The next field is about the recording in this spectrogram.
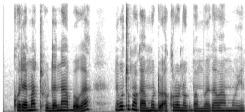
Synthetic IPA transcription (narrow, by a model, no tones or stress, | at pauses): koɾamatʰudanabɔ̰ɡa | nikutumakamudo̰ʔa̰kɔɾonokumamweɡawamwiːɾi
